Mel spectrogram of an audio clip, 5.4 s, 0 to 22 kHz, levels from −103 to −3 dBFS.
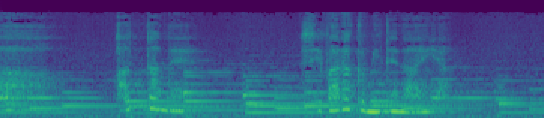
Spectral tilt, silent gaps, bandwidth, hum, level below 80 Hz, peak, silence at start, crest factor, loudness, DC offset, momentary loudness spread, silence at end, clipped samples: -4.5 dB/octave; none; 14 kHz; none; -62 dBFS; -20 dBFS; 0 s; 16 dB; -37 LUFS; under 0.1%; 15 LU; 0 s; under 0.1%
